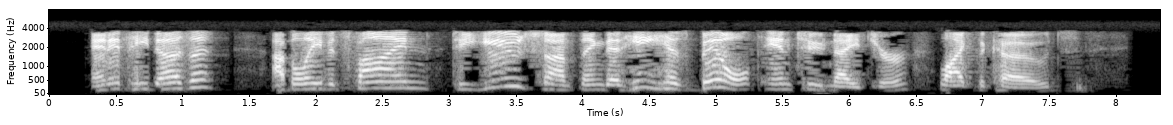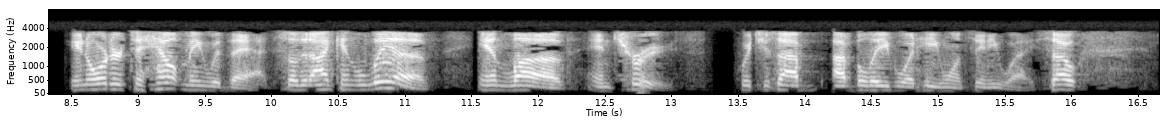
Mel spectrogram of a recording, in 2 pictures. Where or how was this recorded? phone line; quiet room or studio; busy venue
phone line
